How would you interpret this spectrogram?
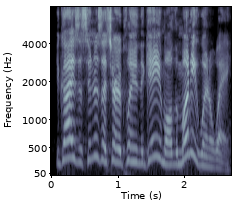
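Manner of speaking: high whiny mock of the streamer; mocking impression. Cohost mocking the streamer's complaint, high whine. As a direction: parody him complaining about money. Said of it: "He doesn't say it like that".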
